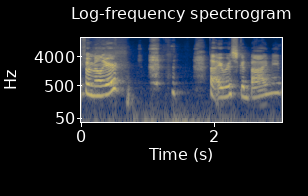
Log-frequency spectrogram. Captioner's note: host laughing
